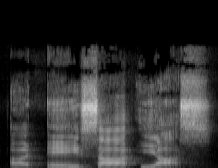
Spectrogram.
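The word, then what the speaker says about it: Ἠσαΐας: And remember that because you have these 2 dots, that means you have to pronounce the vowels separately. So this is a, sa, ias.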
